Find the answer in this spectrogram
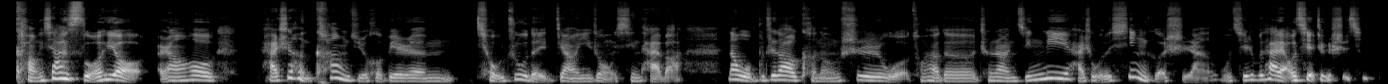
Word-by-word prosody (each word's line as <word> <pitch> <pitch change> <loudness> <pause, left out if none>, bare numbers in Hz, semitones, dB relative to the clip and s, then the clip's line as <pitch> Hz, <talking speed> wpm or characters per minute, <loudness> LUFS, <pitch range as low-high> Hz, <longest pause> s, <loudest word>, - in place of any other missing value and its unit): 扛 170 -1 +1
下 270 +8 +8
所 235 -7 +4
有， 315 +7 +5 0.2
然 180 +1 0
后 190 -4 +2 0.4
还 175 - +2
是 300 +11 +2
很 280 -1 0
抗 290 -9 0
拒 155 -5 -6
和 165 - -7
别 155 -2 -1
人 150 0 -4 0.2
求 - - -2
助 210 +4 -1
的 - - -1
这 175 - -3
样 140 -3 -3
一 145 0 -7
种 160 - -6
心 160 - -7
态 - - -2
吧。 - - -8 0.4
那 230 -1 +2
我 185 -5 +4
不 185 - -7
知 210 - +2
道 200 -3 +4
可 180 - -9
能 150 +4 -8
是 180 -1 0
我 - - -3
从 170 - -10
小 175 - -1
的 145 -1 -5
成 180 - -8
长 160 -2 -3
经 190 +10 -1
历， 275 -2 +3
还 240 - -4
是 180 +2 -5
我 - - -5
的 - - -2
性 270 - -1
格 - - -5
使 - - -8
然， - - -9
我 170 - -10
其 175 +2 -1
实 210 - -1
不 210 - 0
太 220 -1 +5
了 190 - +5
解 190 +3 +4
这 - - -3
个 - - -2
事 320 - -6
情。 280 +1 -9
185 Hz, 255 characters per minute, -20 LUFS, 165-230 Hz, 0.4 s, 下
